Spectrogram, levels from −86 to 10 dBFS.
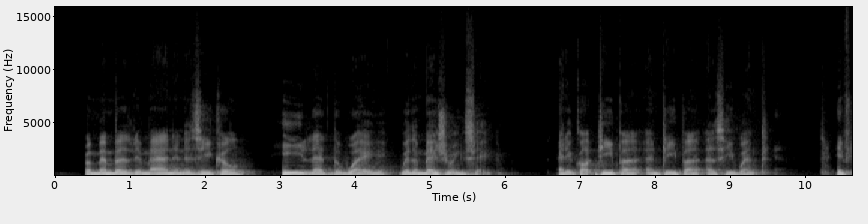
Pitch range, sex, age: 110-135 Hz, male, 60-79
